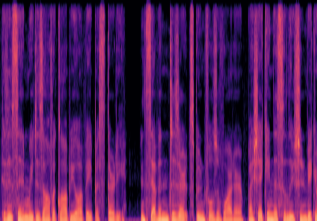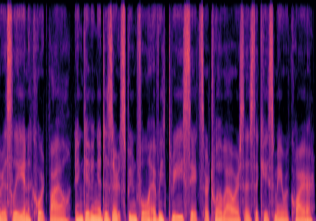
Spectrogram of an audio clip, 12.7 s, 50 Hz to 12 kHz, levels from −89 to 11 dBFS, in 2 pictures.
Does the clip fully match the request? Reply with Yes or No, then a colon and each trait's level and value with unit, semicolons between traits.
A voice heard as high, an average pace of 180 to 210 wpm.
Yes: high, 195 Hz; average, 195 wpm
